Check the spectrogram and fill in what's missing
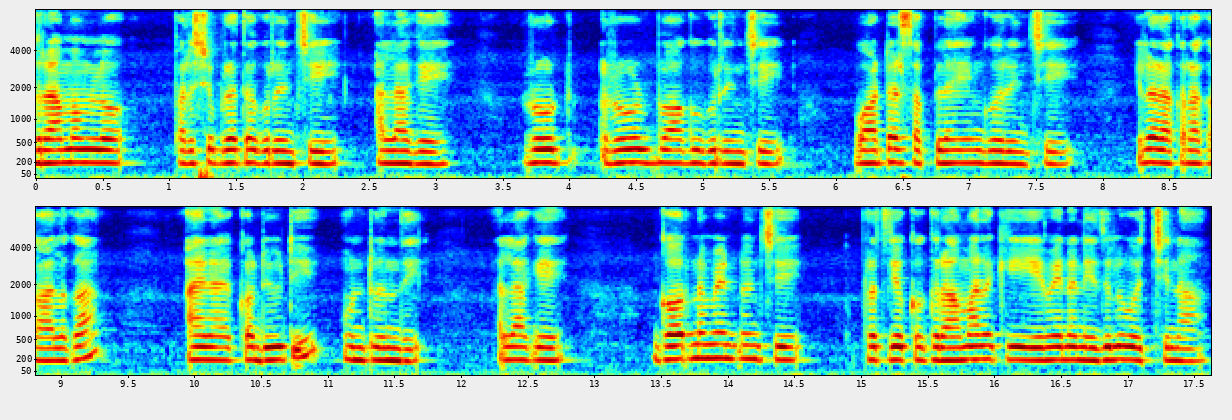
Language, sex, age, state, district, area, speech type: Telugu, female, 30-45, Andhra Pradesh, Kurnool, rural, spontaneous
